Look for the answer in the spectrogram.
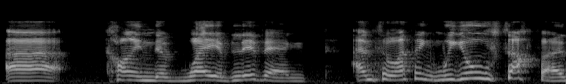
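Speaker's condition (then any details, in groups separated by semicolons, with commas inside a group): Cerebral palsy; cerebral palsy since childhood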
